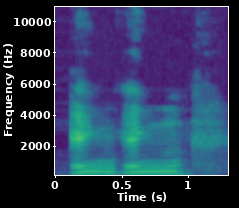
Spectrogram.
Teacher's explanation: ketika nun sukun persiapan ke huruf kaf, maka bunyinya menjadi eng, ya. Wa in, nah bunyi menjadi eng. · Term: ikhfa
